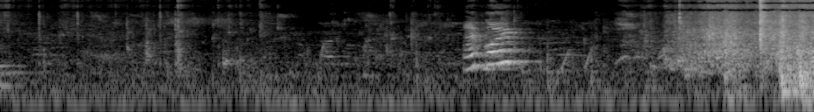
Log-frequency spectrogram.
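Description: Swimmer's front-crawl strokes splashing in a small pool, starting about seven seconds in and growing loud near the end, over faint water lapping. A short voice calls out about five seconds in.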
